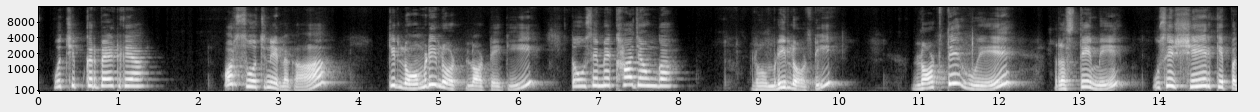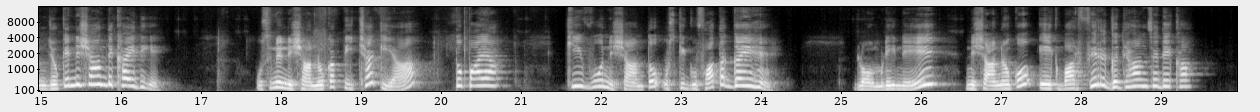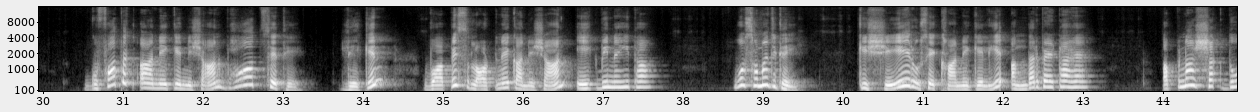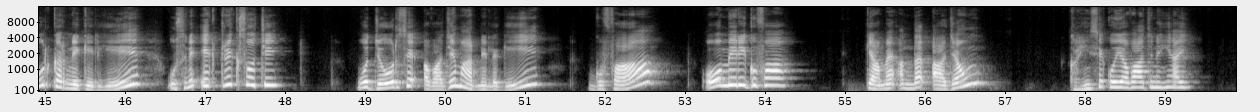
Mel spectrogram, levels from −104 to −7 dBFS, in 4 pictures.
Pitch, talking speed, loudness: 245 Hz, 115 wpm, -16 LUFS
